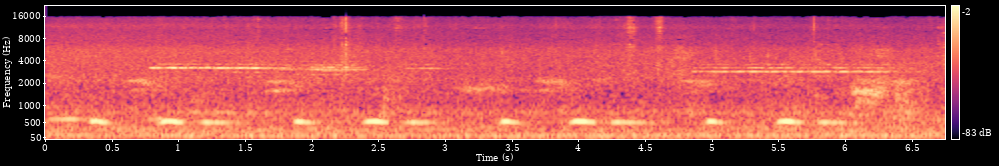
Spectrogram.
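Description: A bird calling in a steady series of short, low hooting notes, about two a second. A thinner, higher tone sounds briefly twice.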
